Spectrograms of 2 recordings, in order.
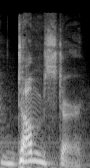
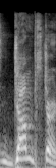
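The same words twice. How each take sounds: First: The first part sounds like 'dumb' without a p. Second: The first part sounds like 'dump' with a p. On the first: The speaker calls it wrong. "not dumpster. We're not dumb" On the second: The speaker calls it right. "it's dumpster"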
